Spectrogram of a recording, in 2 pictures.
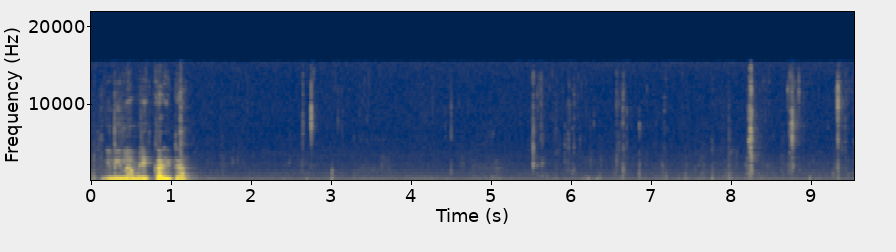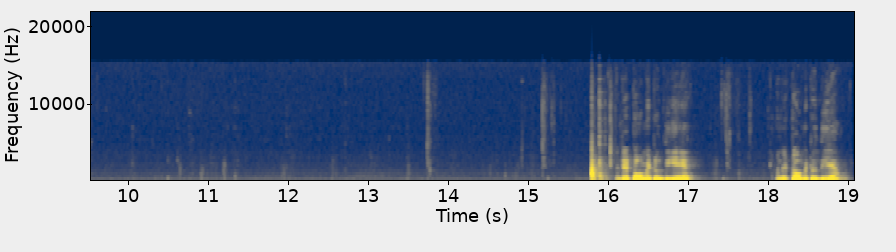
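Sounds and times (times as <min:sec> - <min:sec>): faint steady hum: 0:00.0 - 0:19.0
biting and chewing food: 0:05.4 - 0:12.8.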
